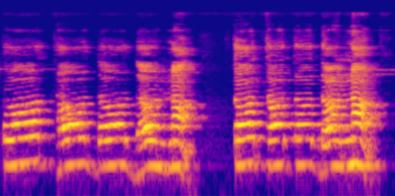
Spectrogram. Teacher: ये त, थ, द, ध, न जीव का अग्र सिरा ऊपर वाले दांत को आगे वाले दांत को टच करता है। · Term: त वर्ग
